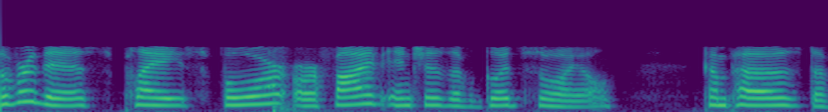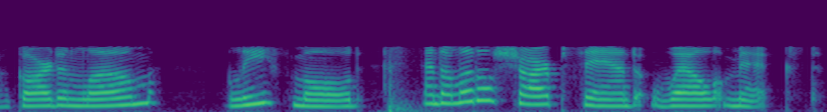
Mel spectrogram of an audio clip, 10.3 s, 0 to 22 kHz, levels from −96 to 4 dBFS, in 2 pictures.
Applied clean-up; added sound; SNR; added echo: neural separator model SepFormer DNS4.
